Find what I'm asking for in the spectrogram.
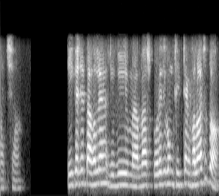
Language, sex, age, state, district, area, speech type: Bengali, male, 18-30, West Bengal, Uttar Dinajpur, rural, conversation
